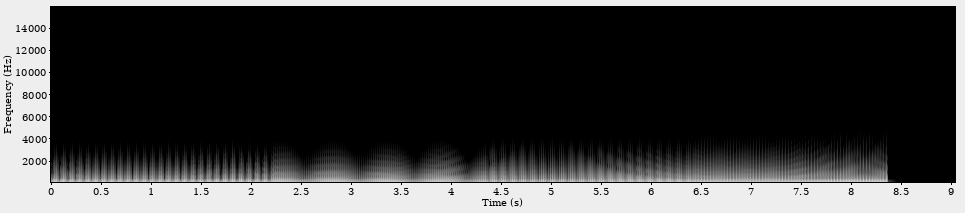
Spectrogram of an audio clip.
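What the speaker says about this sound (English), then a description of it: "the sound you're hearing there is the sound of a synthesizer being plugged into my audio interface" A synthesizer plugged into an audio interface plays sustained buzzy, harmonic-rich tones that step through four held pitches in a row, loud and steady, then stop abruptly, with no voices.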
